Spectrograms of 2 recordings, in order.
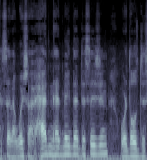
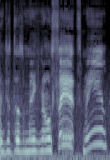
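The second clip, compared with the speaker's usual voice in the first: exasperated; 9 semitones higher, slower than usual. Real, not acted. Exasperated outburst.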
